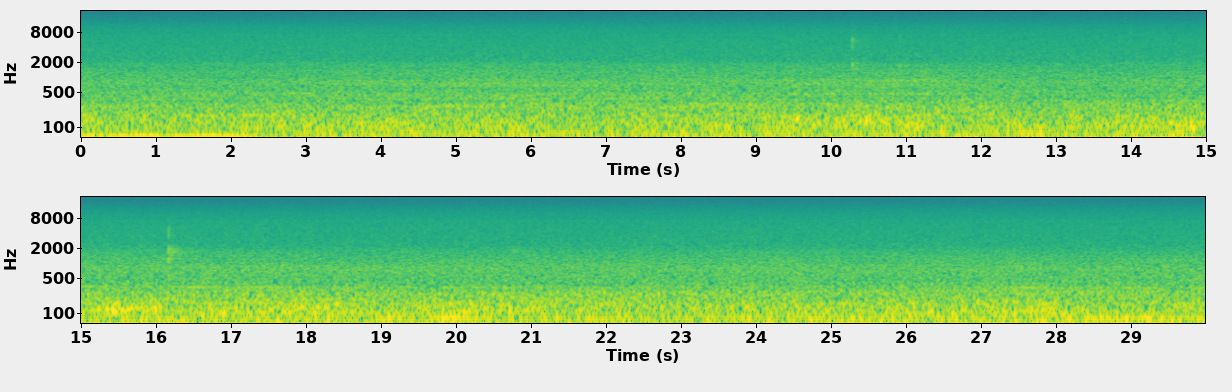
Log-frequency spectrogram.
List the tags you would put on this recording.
Soundscapes > Nature
Dendrophone sound-installation alice-holt-forest natural-soundscape soundscape weather-data modified-soundscape raspberry-pi phenological-recording field-recording nature data-to-sound artistic-intervention

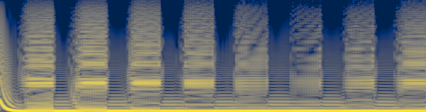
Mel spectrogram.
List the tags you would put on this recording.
Instrument samples > Percussion
Dance Funny Happy Hardcore Hardstyle HDM Kick Party rawstyle Zaag Zaagkick

